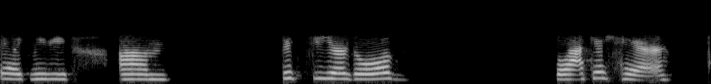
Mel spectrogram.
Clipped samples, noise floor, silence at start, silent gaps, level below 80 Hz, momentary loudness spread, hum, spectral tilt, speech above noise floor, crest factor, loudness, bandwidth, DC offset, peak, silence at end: under 0.1%; -75 dBFS; 0 s; none; -68 dBFS; 14 LU; none; -7 dB/octave; 54 dB; 20 dB; -21 LUFS; 4.1 kHz; under 0.1%; -4 dBFS; 0.45 s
